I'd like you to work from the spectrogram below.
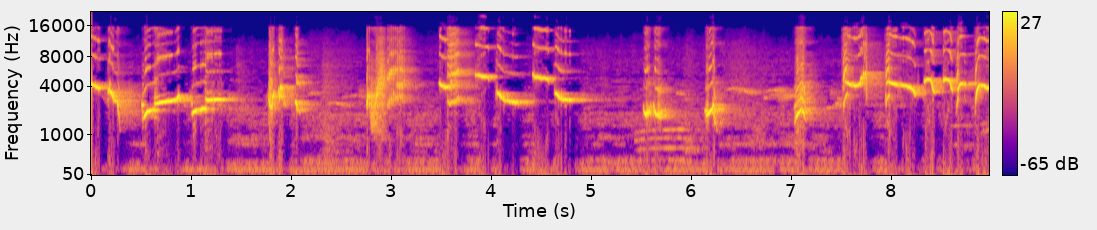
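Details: Loud oriental magpie-robin song aimed at stirring an opposing bird to sing back: varied whistles swooping down and up, harsh chattering notes and quick rising phrases in bursts about every second, over a low hum.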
